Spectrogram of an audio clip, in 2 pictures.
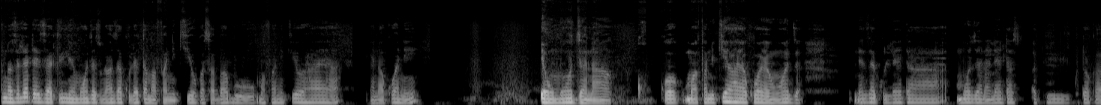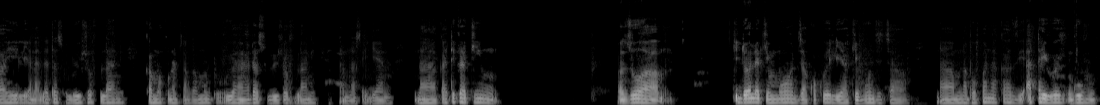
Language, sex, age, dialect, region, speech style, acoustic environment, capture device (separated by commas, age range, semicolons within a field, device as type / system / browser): Swahili, male, 18-24, Kenya - Nairobi Sheng-influenced, Kenya, relaxed, people talking; music, mobile / Linux / Chrome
